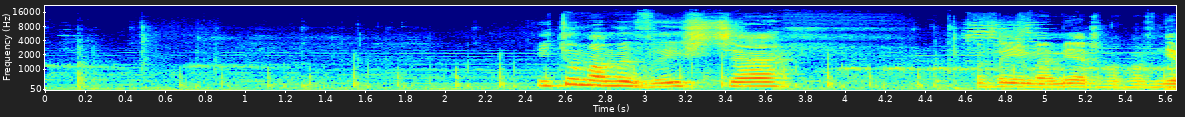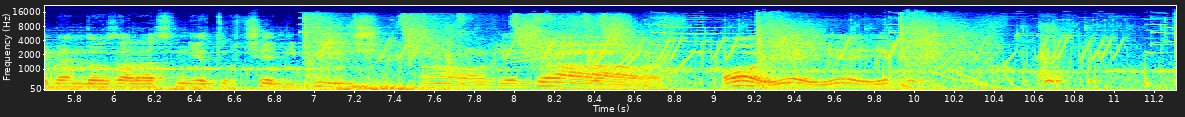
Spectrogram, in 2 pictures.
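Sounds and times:
running footsteps of a video game character with sword sheathed: 0:00.0 - 0:06.9
steady game backdrop: 0:00.0 - 0:11.3
speech: 0:02.4 - 0:03.8, 0:04.6 - 0:10.8.

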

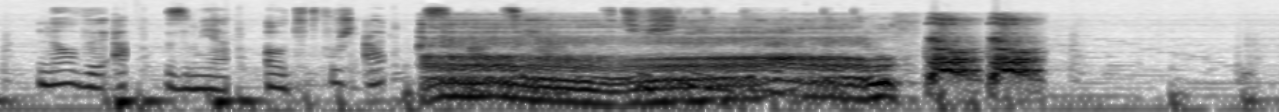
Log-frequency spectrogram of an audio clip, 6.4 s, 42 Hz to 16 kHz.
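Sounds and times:
speech: 0:00.2 - 0:04.9
dog growling: 0:02.1 - 0:05.3.

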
